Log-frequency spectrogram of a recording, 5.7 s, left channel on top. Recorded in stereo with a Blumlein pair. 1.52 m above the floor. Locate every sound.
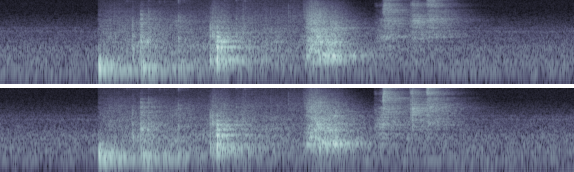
1.0 s a zipper: 5° left, 0.9 m
3.7 s a rattle: 30° right, 1.4 m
